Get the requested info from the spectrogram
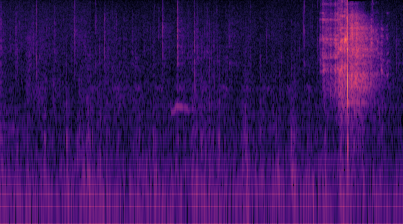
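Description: Low background ambience, then one brief rushing noise swell, about half a second long, a little past three seconds in.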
